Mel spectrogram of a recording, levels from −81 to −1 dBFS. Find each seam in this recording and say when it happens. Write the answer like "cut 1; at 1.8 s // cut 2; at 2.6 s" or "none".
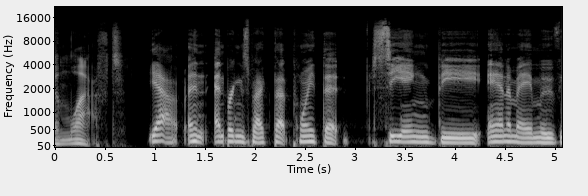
cut 1; at 1.7 s

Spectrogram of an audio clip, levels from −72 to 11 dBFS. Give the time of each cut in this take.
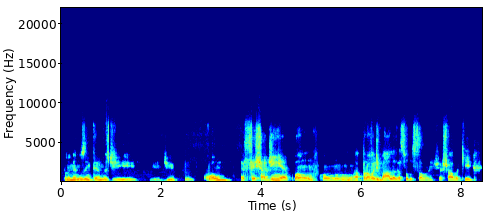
cut 1; at 1.0 s // cut 2; at 3.5 s // cut 3; at 5.1 s // cut 4; at 6.7 s

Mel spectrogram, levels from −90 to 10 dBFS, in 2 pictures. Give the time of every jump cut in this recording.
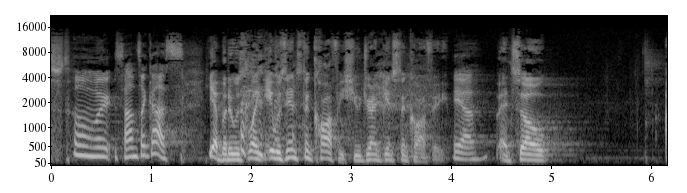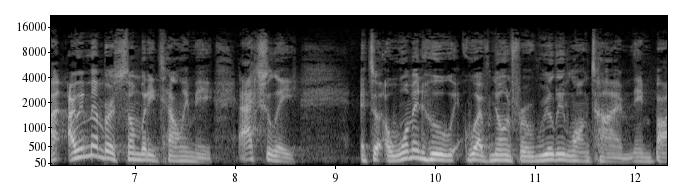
none

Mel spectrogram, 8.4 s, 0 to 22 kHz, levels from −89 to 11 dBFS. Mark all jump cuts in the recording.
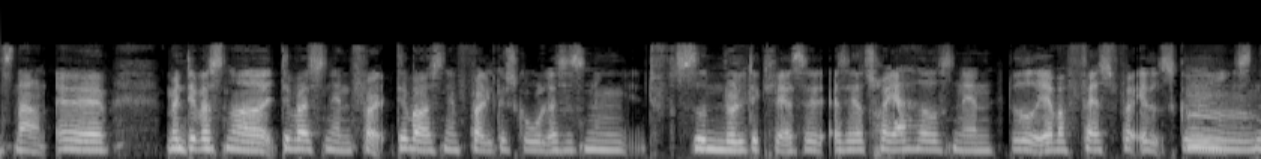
cut 1; at 6.7 s

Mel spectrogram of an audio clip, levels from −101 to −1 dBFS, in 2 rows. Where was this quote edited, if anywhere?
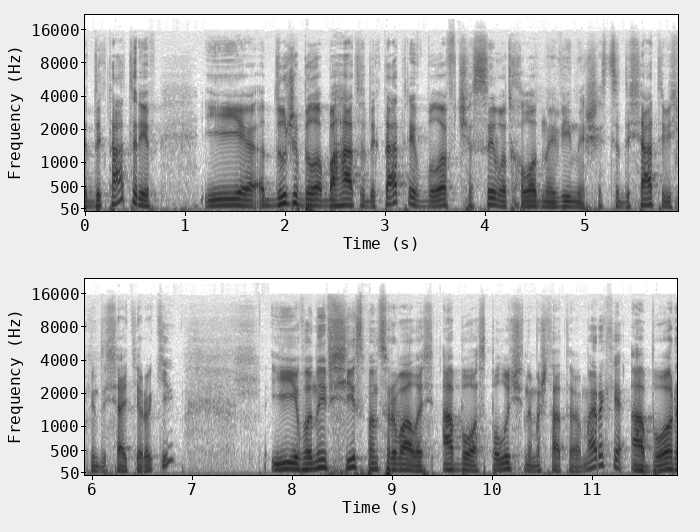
none

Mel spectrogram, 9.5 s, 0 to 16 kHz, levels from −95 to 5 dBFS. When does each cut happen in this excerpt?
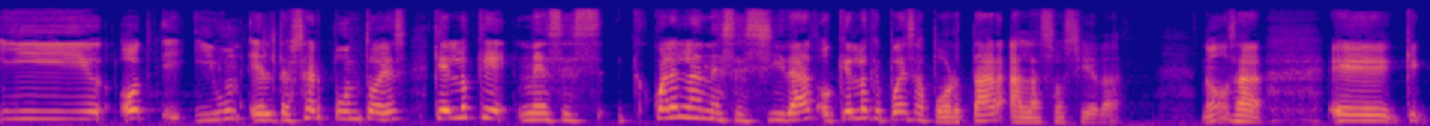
cut 1; at 2.8 s

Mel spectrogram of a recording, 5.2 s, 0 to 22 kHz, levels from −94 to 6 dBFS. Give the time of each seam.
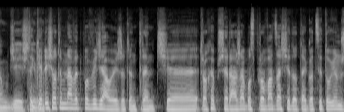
none

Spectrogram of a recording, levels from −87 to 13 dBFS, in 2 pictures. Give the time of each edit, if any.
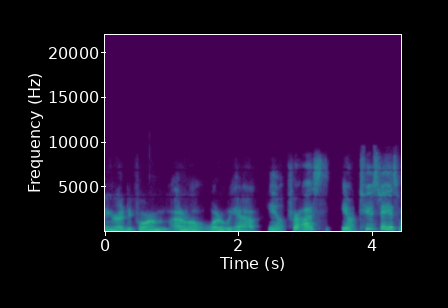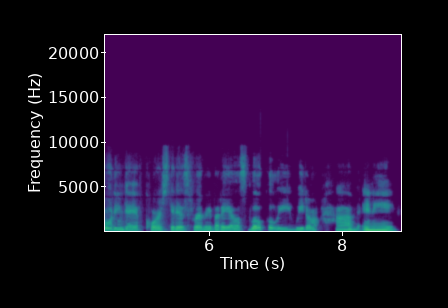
cut 1; at 2.3 s // cut 2; at 5.4 s

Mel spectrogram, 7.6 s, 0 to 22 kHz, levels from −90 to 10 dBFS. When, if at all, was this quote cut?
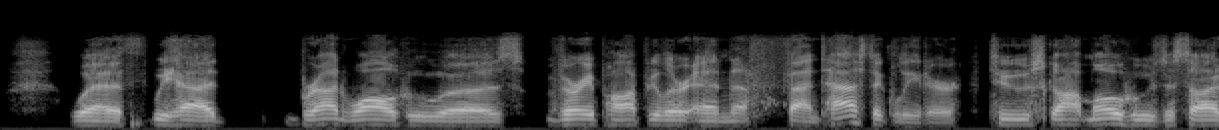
cut 1; at 3.4 s // cut 2; at 6.1 s

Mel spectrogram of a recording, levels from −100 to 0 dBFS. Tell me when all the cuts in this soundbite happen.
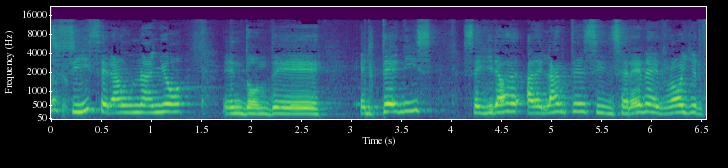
none

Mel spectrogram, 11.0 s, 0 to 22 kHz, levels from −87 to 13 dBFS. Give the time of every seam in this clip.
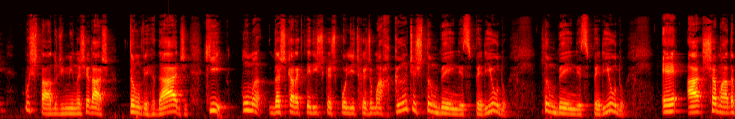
cut 1; at 8.1 s

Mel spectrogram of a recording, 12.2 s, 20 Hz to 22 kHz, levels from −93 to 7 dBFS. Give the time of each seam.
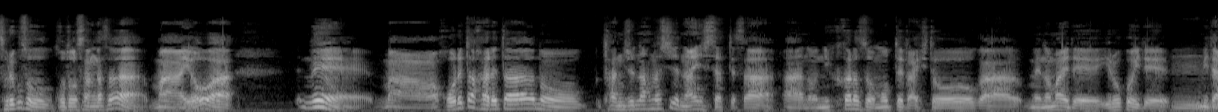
cut 1; at 7.8 s

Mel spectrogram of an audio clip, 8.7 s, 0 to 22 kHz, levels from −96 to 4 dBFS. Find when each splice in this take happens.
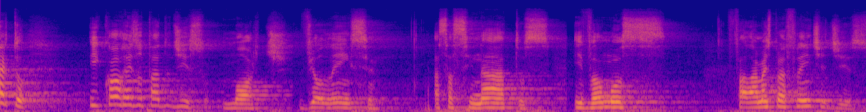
cut 1; at 2.9 s // cut 2; at 5.7 s

